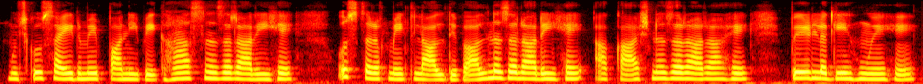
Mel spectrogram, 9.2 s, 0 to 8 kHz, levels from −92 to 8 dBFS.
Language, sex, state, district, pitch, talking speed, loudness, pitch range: Hindi, female, Madhya Pradesh, Bhopal, 200 Hz, 190 wpm, -13 LUFS, 190-210 Hz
